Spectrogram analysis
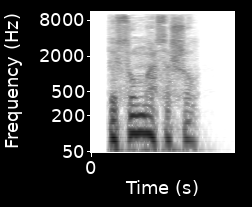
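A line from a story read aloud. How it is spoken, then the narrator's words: Muttered. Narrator (Russian): пробормотала Элис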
